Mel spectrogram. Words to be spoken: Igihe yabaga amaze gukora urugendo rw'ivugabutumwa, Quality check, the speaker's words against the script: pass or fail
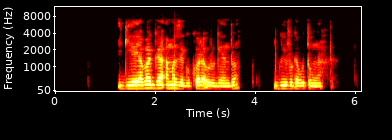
pass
